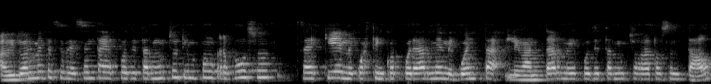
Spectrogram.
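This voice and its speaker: A woman with a high pitch talks very fast with fairly even intonation. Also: hardly any pauses. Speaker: physician lecturer. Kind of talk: lecture.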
